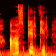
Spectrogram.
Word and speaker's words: Аспергер: Ударение в названии диагноза в России ставят как на первый слог, так и на второй. Аспергер, по-английски Эсперргер, закрепилась, потому что первая информация о синдроме поступала из англоязычной среды, а на второй слог,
